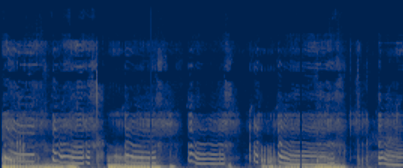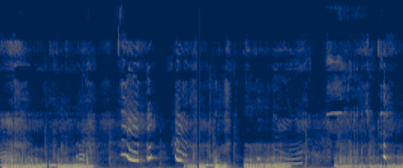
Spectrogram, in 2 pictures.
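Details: Low rumbling growls from a playful Dachshund alternate with quick falling yips and whining squeals, about ten bursts in roughly eleven seconds with brief silent gaps between them.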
